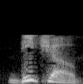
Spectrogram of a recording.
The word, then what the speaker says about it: bicho: For instance, the word, I hope I'm pronouncing this correctly, bicho, B-I-C-H-O. – It sounds right.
